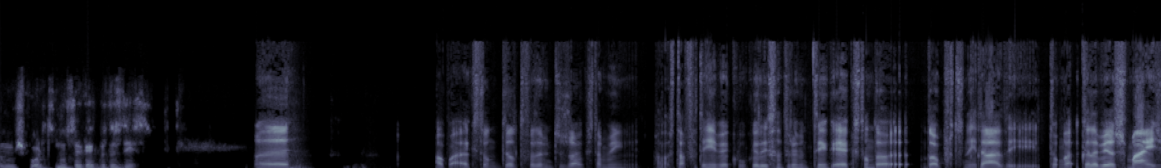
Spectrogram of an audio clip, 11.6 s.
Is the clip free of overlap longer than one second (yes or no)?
yes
